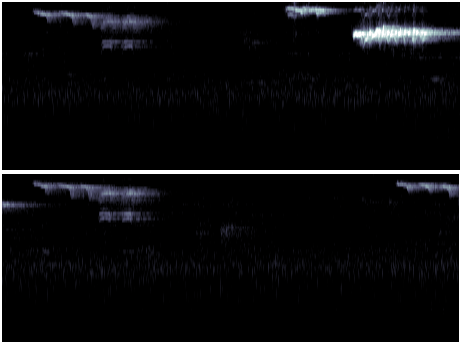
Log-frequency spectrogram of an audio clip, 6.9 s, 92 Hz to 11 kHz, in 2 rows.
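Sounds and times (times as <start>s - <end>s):
European robin whistling: 2.6s - 3.5s.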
